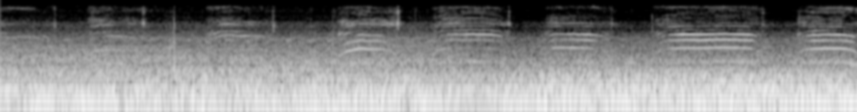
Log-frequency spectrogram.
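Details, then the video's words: Kitten stuck in a washing machine meowing very high: about eight shrill, arched, harmonic-rich meows in quick succession, some nearly a second apart, over a steady low mechanical hum. "Kitten stuck in the washing machine meow very high"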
